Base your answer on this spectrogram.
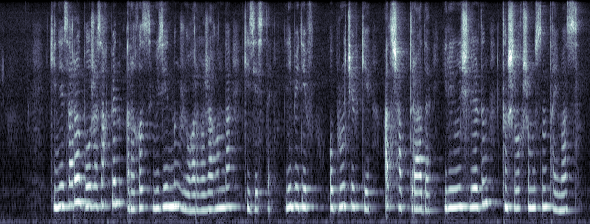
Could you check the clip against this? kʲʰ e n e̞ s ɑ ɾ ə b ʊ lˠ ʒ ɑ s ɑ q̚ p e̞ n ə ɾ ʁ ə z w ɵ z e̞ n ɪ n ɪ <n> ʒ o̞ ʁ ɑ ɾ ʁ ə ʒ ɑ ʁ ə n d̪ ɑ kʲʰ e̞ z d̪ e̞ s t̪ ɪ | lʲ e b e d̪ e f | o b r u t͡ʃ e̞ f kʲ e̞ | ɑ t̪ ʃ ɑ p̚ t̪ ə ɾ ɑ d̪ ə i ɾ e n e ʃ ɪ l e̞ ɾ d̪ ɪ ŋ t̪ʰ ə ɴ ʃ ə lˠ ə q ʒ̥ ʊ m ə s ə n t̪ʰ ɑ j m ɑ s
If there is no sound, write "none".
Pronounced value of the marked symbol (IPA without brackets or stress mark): ŋ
